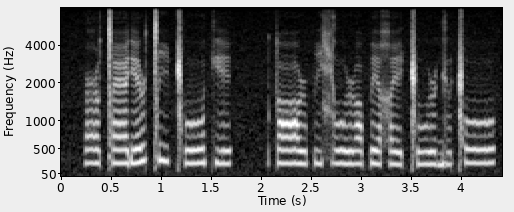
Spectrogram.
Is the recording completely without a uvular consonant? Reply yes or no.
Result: no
